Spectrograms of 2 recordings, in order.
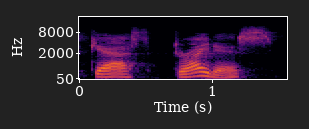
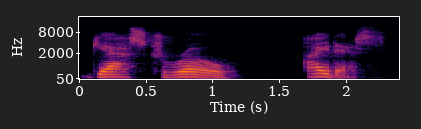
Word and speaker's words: gastritis: vowel so for example if it's gastritis you would not say gastro itis you would take this vowel off because the next the suffix already starts with the vowel we don't usually like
